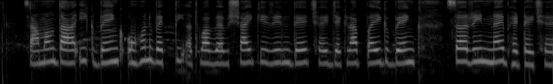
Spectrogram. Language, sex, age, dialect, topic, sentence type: Maithili, female, 25-30, Eastern / Thethi, banking, statement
